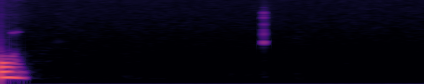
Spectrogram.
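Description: A spoken word ends at the start, followed by near silence with a single short, faint click a little past a second in.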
